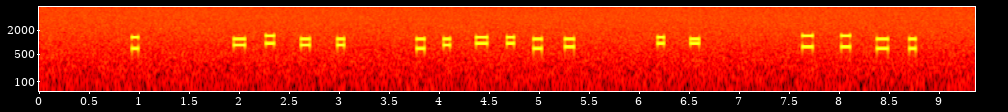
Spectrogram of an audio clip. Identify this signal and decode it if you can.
DTMF, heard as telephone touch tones, dialled by hand, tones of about 90 ms. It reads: 2 7#77 170014 0* 6611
